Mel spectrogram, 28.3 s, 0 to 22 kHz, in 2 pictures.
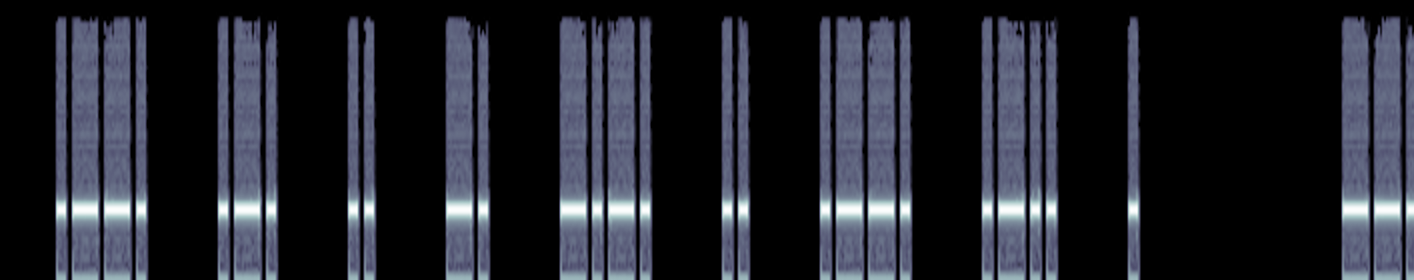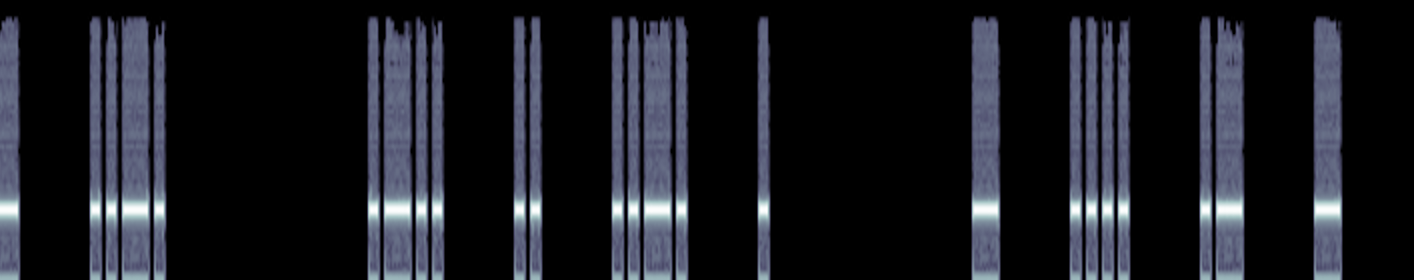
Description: Morse code, heard as a keyed tone, about 15 wpm, spaced as for 8 wpm, 1000 Hz. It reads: PRINCIPLE OF LIFE THAT
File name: qotdfiles / 8wpm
